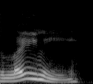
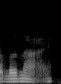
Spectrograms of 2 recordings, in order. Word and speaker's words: Lanai: Oh, your name is Laney. Alani. No. Lanai. Is that Lanai? Yeah, Lanai. I was saying your name wrong, I guess.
